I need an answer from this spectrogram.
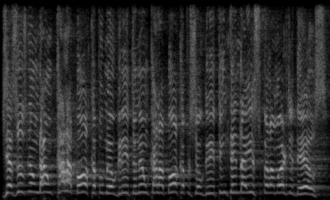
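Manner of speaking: ordinary talk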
